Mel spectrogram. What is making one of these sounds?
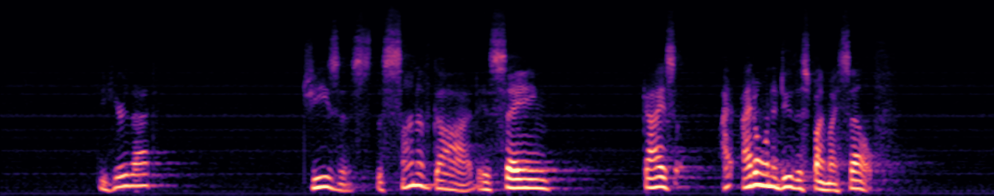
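A man speaks with expression into a microphone in a slightly echoing room.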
